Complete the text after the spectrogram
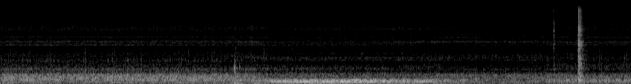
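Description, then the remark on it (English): A kettle in an office heats water for tea, rumbling steadily, the low roar swelling louder for a couple of seconds before easing back, then a single sharp click near the end as the water is ready. “So that's another sound in my office tea still heating up.”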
